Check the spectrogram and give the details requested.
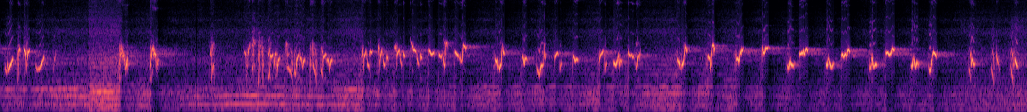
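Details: Yellow-vented bulbul delivering lively fighting-style song meant as a lure, a long string of short, liquid, bouncing phrases repeated in quick succession for about ten seconds, with faint humming underneath.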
